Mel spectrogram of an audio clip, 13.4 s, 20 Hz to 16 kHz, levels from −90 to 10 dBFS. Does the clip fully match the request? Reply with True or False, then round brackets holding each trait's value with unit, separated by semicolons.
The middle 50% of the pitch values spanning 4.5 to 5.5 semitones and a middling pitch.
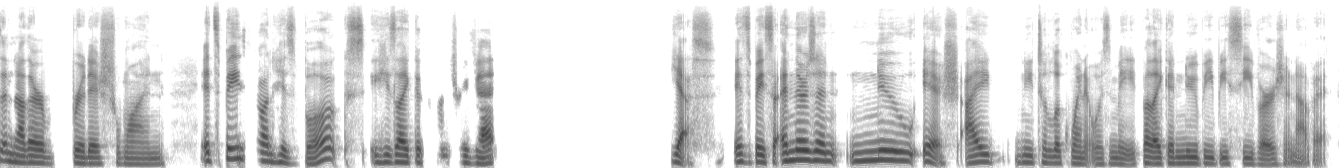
True (5.1 semitones; 145 Hz)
